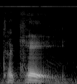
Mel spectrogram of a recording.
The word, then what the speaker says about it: Takei: last name it is it's pronounced Takei and its high Takei which is a pronunciation that many people choose to make but I tell them that's alright that is a legitimate Japanese word spell tak AI that translates into English as expensive so if they want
